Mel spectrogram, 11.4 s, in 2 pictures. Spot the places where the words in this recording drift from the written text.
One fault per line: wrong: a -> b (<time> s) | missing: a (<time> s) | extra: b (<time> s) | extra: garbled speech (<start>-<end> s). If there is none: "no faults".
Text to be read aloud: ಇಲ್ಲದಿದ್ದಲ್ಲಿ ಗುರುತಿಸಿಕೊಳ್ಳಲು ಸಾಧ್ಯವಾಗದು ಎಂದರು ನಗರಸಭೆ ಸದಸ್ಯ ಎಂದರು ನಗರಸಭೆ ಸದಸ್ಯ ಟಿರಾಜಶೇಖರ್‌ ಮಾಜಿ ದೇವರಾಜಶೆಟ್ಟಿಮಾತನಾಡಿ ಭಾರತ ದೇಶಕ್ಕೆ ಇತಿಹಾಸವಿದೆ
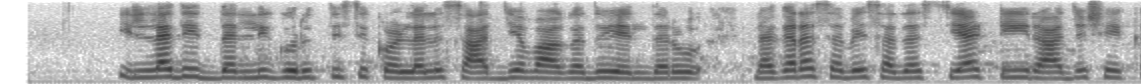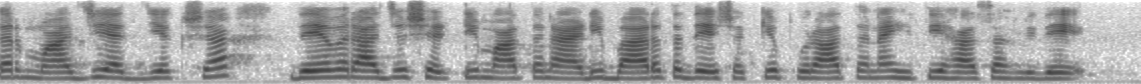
missing: ಎಂದರು ನಗರಸಭೆ ಸದಸ್ಯ (4.9 s)
extra: ಅಧ್ಯಕ್ಷ (6.2 s)
extra: ಪುರಾತನ (9.7 s)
